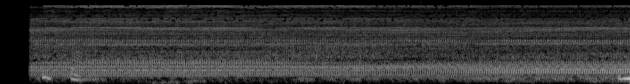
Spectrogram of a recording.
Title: nebulizer #cough #cold#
